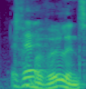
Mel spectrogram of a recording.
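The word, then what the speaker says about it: Tamnavulin: I can never pronounce it. Tamavulin? – Tamavulin sounds about right, yeah.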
